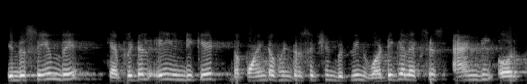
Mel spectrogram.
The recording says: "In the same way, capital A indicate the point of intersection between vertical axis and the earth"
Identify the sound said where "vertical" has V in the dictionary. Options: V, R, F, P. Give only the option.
V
